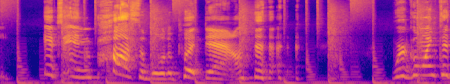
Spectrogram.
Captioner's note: laughs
